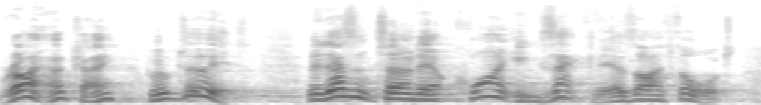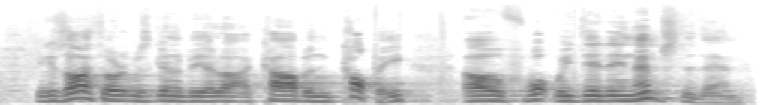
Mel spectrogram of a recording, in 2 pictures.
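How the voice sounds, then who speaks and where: In a conference hall with long reverb, a man moderating a panel wraps things up with rambling, chatty remarks and often restarts mid-sentence. His medium-pitched voice is a little mellow, with lively intonation at a normal speed.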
